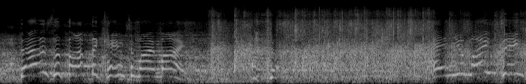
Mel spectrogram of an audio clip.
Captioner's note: applause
